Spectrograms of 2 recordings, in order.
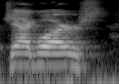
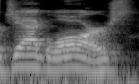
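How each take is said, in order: First: Said in the usual way. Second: "Jaguars" drawn out slowly, second syllable stretched; alternate pronunciation. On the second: Shown as a demonstration. Host offers viewers another way to say the team, "Jaguars" drawn out. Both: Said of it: "however you wanna say it".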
